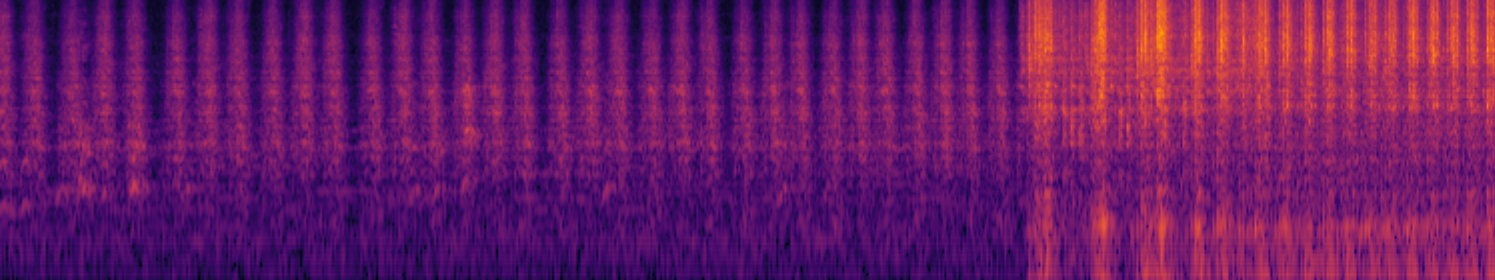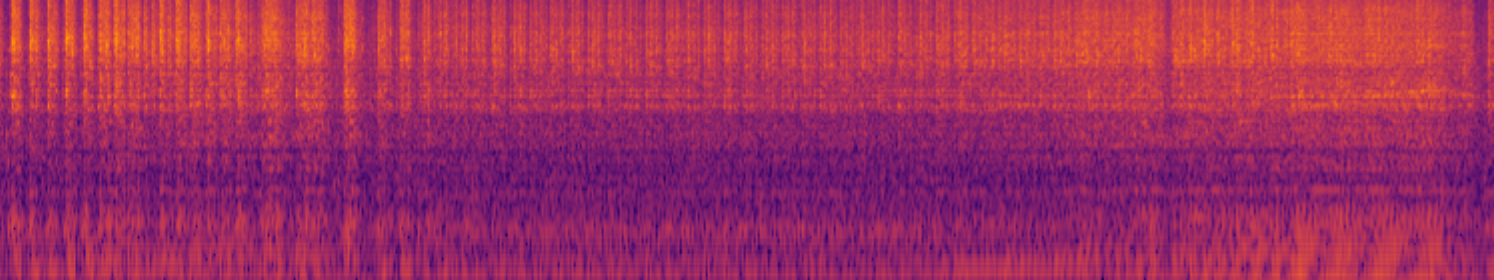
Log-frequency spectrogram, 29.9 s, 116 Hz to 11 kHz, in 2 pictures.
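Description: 12-valve Cummins diesel in a 1993 Dodge W250 on a cold start: the starter cranks it with an even rhythm for about ten seconds, then the engine fires and settles into a steady idle. Near the end the engine speed rises for a few seconds, then drops back.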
